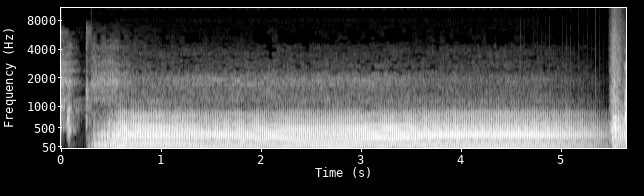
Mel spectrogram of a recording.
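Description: Subaru boxer engine running at a steady pitch. It rises briefly in the first second, then holds, and stops abruptly about five seconds in.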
